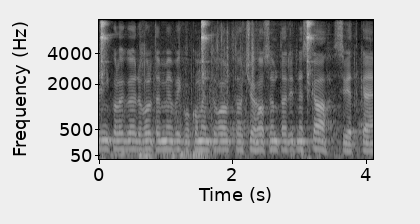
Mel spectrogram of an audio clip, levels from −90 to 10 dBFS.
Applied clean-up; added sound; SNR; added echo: none; Tambourine; -4 dB; none.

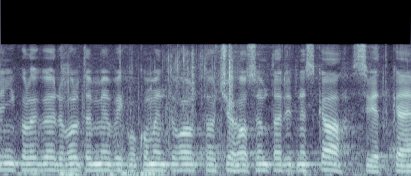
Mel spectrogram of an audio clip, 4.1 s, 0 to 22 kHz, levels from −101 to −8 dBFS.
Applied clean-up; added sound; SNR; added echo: none; none; none; none.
